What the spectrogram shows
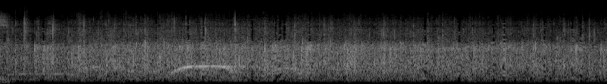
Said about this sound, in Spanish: Chicas, muchas, muchas felicidades. Un aplauso a todas ustedes.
